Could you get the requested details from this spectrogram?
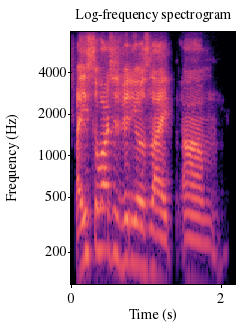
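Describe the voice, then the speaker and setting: A man's voice: a little high, lively intonation, normal speed, a bit bright, highs cut off. A man co-hosting a casual podcast chat, who laughs often while he retells funny videos. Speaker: podcast co-host.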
